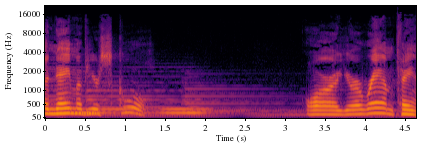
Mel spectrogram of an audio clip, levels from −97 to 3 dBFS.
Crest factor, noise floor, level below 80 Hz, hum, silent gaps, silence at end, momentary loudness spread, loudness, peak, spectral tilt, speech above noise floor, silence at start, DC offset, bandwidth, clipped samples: 20 dB; -52 dBFS; -70 dBFS; none; none; 0 s; 14 LU; -27 LUFS; -8 dBFS; -6.5 dB/octave; 27 dB; 0 s; under 0.1%; 14 kHz; under 0.1%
